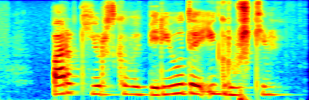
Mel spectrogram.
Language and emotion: Russian, neutral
